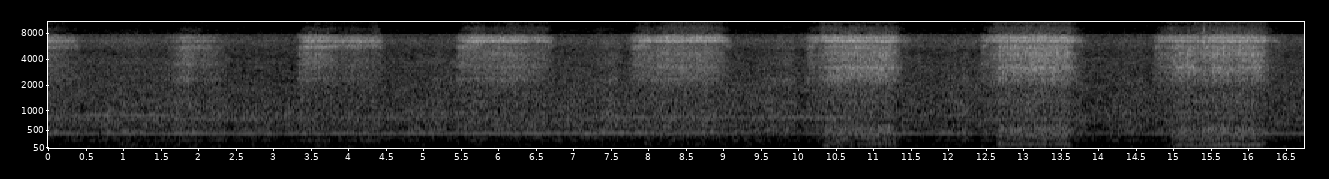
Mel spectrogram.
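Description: Steady breathing heard over constant hum, rising to soft, low snoring on the later breaths, about 26 breaths a minute; light snoring during sleep.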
